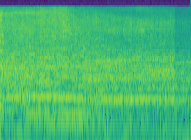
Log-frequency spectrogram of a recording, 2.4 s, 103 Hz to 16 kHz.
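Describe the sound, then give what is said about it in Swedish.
A Formula 1 race car engine at the Japanese Grand Prix screams at high revs, a loud, steady whine over a broad roar that holds for a couple of seconds, with no voices. “Klippet här kommer inte överraskande från Viasat Motor. Japans Grand Prix avgjordes i helgen som gick.”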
